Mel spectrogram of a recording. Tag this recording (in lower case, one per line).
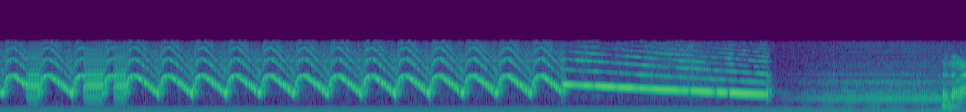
police car (siren)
